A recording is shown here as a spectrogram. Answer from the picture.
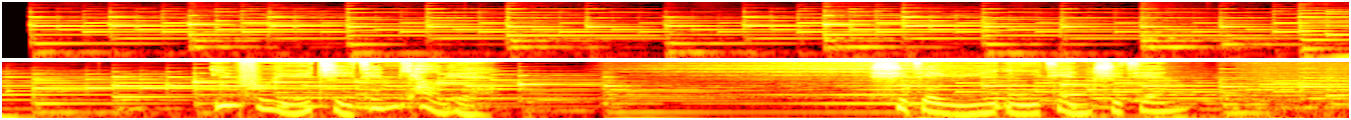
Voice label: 女 广告; 京东

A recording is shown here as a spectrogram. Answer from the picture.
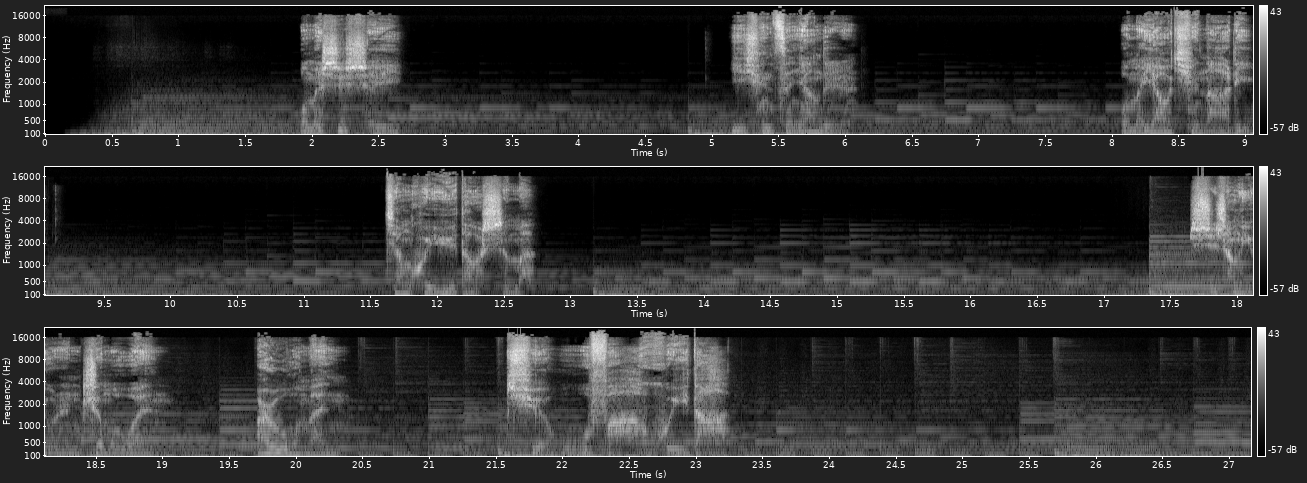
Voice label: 男 品质走心; 在出征

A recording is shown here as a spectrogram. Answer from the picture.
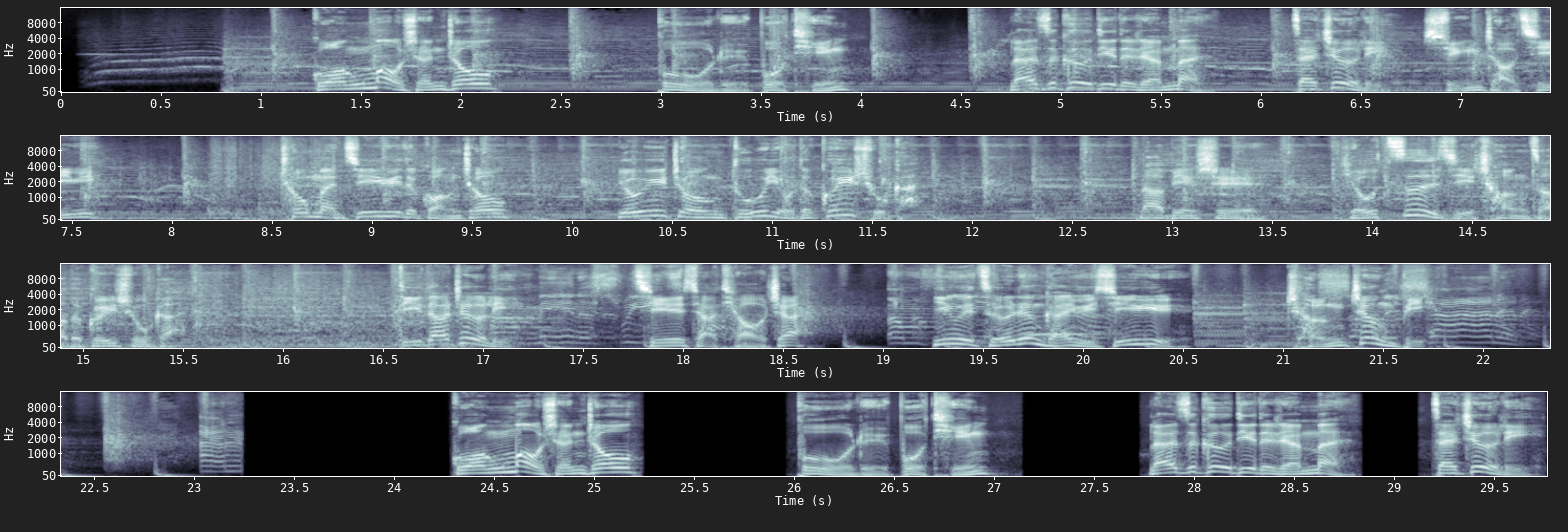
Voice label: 男 青春激情; 广袤神州-步履不停

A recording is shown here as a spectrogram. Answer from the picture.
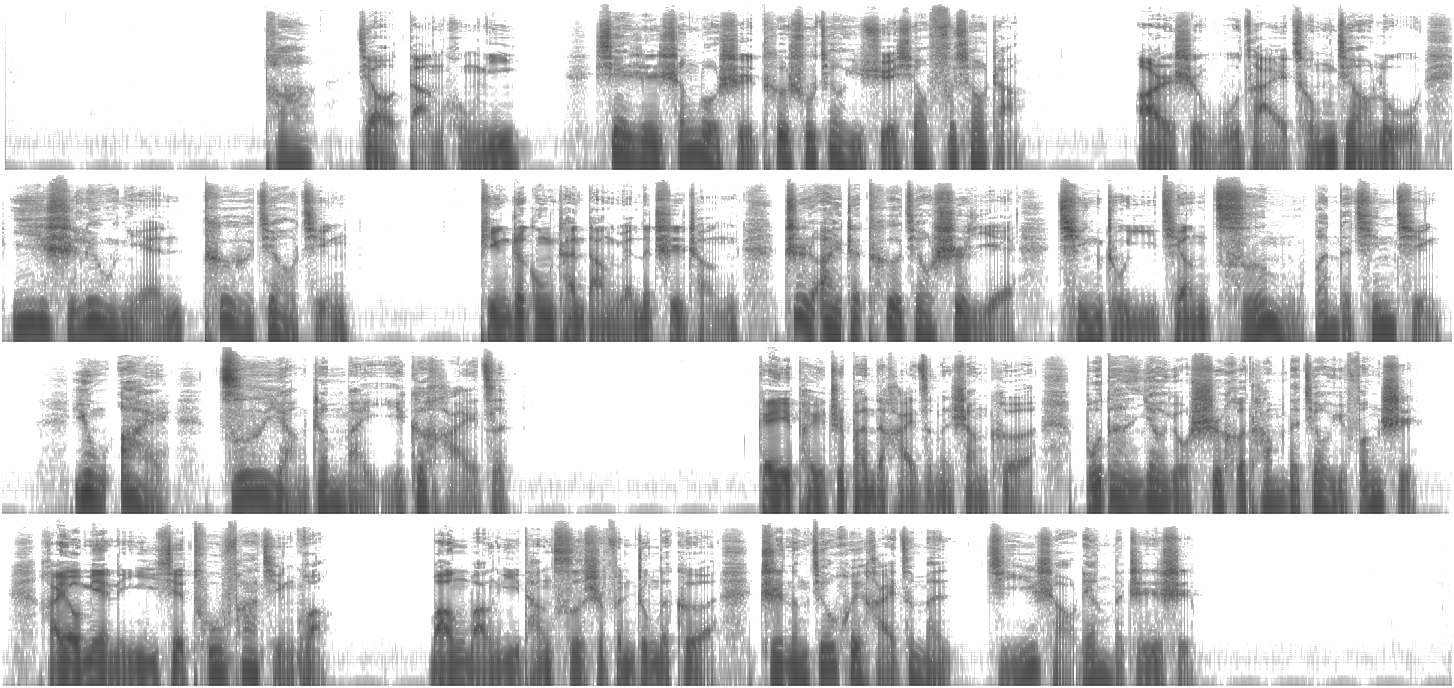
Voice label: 男 人物讲述类; 无声的希望

